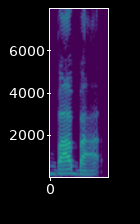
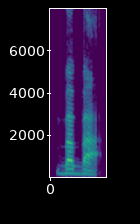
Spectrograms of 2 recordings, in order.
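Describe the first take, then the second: First: The stress is on the first syllable. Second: The stress is on the second syllable.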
